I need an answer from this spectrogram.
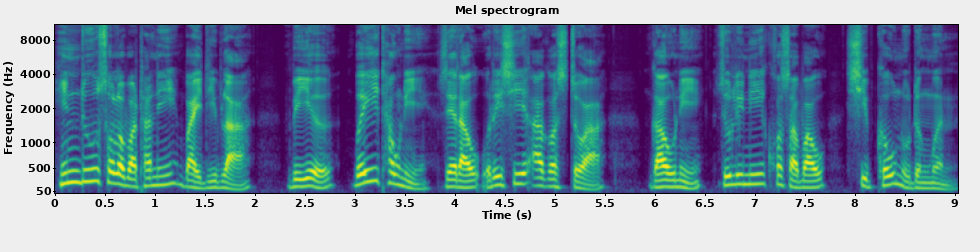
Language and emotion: Bodo, neutral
